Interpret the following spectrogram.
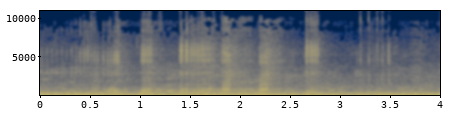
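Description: Motorcycle engines running, a steady low drone, with faint voices of people around.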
